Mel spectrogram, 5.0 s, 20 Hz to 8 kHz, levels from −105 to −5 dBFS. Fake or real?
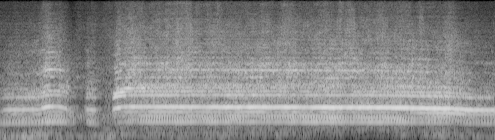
fake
